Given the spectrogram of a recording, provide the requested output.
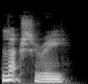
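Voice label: "luxury", British English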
